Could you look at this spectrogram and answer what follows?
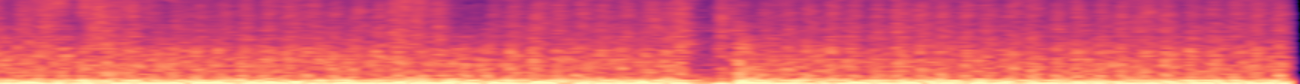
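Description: Dense, continuous aircraft gunfire in the War Thunder video game, loud and sustained with rapid overlapping bursts and no pauses.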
